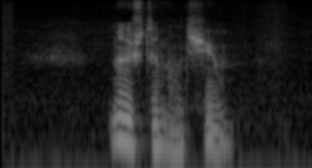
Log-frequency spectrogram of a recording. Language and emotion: Russian, sad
